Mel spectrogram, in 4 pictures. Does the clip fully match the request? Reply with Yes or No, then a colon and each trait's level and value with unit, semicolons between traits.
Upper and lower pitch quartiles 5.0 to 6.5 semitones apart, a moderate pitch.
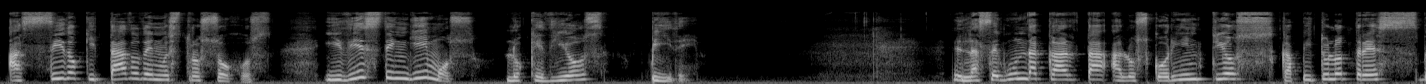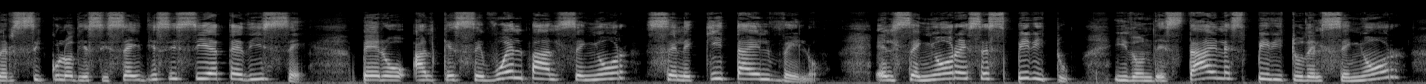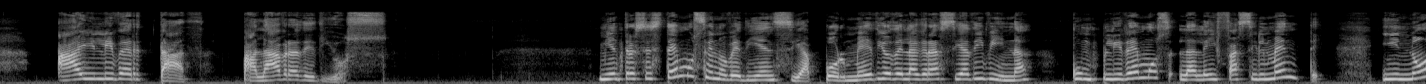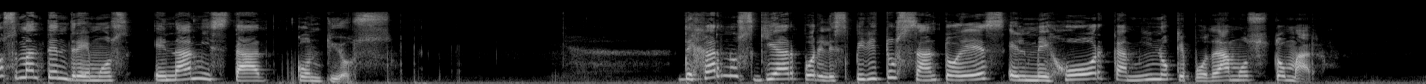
No: average, 5.3 semitones; high, 220 Hz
